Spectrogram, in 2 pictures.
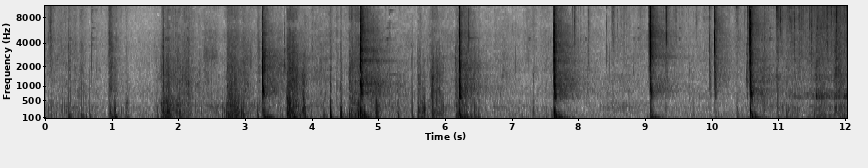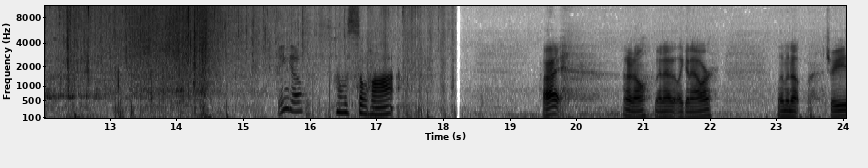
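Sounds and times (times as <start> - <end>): axe chopping wood: 3.2 - 3.8, 4.6 - 5.3, 6.2 - 6.7, 7.5 - 8.2, 9.0 - 16.1.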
